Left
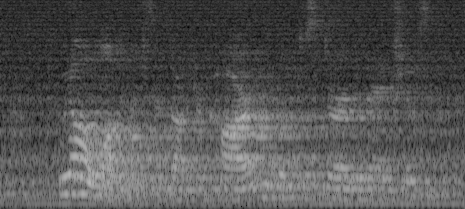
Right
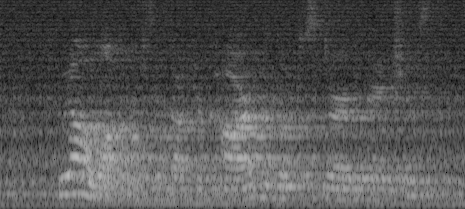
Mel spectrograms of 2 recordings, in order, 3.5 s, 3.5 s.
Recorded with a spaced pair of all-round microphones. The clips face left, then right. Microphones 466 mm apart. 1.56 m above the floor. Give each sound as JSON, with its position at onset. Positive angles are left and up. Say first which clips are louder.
{"t": 0.4, "sound": "a woman speaking", "louder": "even", "side_deg": -50, "distance_m": 1.9}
